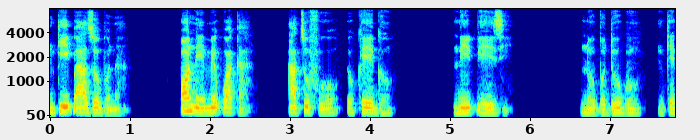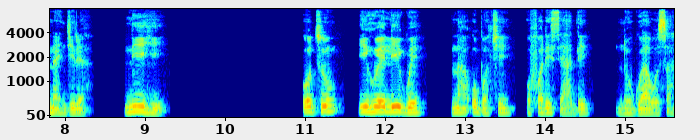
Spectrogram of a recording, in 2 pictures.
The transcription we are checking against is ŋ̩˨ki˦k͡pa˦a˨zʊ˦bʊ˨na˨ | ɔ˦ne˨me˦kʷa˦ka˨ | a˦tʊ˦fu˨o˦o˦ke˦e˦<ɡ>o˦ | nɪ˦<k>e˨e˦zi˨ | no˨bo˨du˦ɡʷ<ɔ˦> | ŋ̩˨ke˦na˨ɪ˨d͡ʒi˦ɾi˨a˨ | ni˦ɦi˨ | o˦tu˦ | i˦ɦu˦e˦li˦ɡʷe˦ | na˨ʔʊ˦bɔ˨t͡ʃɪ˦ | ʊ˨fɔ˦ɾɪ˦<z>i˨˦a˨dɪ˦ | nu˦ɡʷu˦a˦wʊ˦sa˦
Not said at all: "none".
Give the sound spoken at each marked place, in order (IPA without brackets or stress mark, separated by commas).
ɡ, k͡p, u˦, s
